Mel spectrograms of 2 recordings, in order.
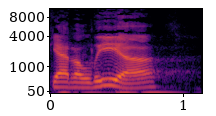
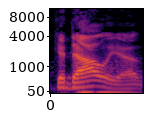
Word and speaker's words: Gedaliah: Jeremiah 40 talks about the king of Babylon had appointed Gedaliah. I probably mispronounced that. Gedaliah, there we go.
